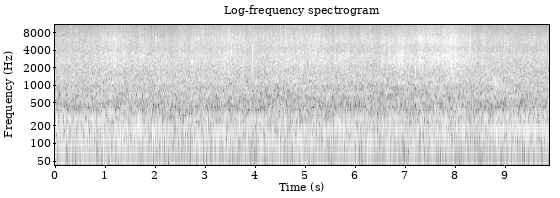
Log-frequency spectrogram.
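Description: Steady low drone of a tugboat's diesel engine under way, over wind on the microphone and the wash of choppy water.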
